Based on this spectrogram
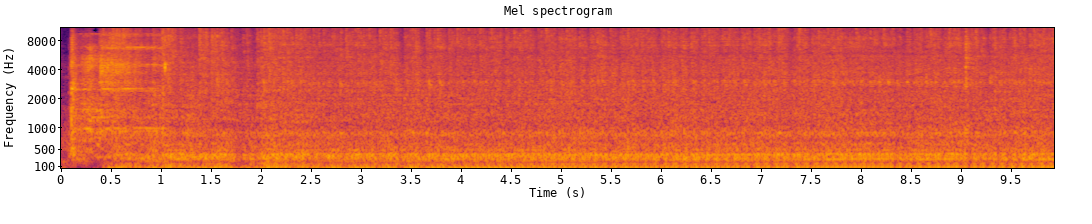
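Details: Rebuilt 1835cc air-cooled VW engine with vintage speed muffler, first start after rebuild with good oil pressure: catches within a second and settles into a steady, even air-cooled idle clatter with no misses or knocks; ran with no real problems.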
